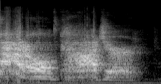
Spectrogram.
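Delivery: very low, very loud booming character voice. Correcting yourself and repeating the words on the spot, trying a Toad voice. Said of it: "trying to do a Toad voice on the spot".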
